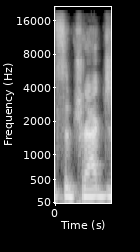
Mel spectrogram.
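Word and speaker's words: SBTRKT: And Subtract, just so y'all know, is S-B-T-R-K-T. I know it's spelled kind of weird, but that's, yeah, go check them out.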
